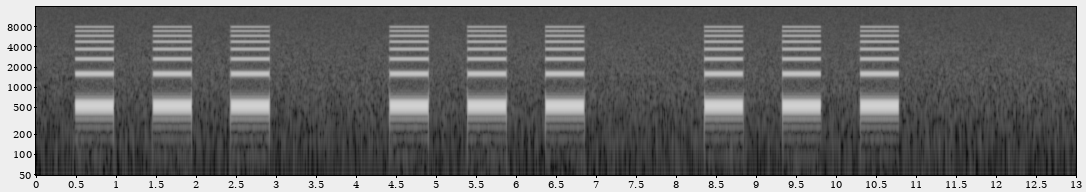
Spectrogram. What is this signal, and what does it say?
Alarm pattern, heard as an alarm's beeps, played three times, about 530 Hz. Temporal three. Smoke or fire, evacuate.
